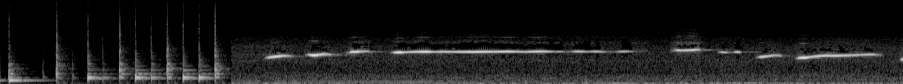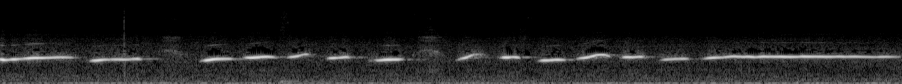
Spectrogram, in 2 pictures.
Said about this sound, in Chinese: 这是我自己吹的口哨哦。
